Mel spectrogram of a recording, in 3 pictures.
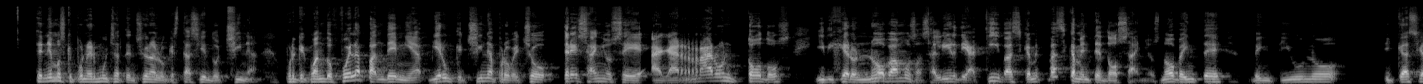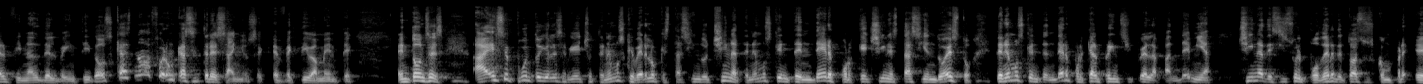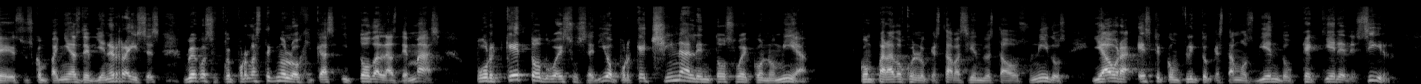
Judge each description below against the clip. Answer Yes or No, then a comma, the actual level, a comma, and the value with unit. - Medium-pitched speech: No, low, 125 Hz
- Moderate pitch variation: No, wide, 5.7 semitones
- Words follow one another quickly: Yes, fast, 200 wpm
